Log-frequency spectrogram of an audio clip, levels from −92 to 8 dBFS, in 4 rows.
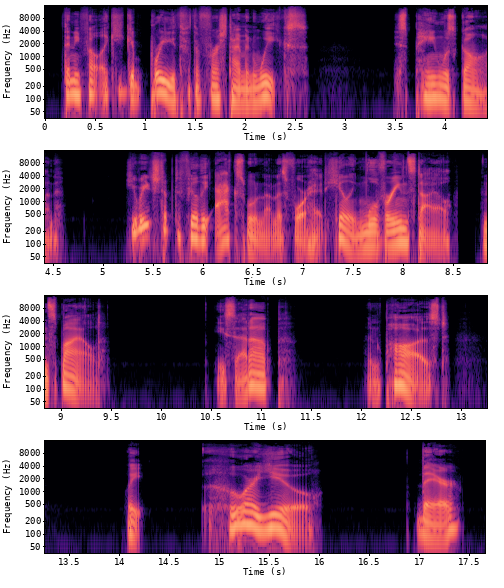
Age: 30-49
